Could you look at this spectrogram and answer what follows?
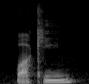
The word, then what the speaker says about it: Joaquin: How do you pronounce his name? – Joaquin. – Joaquin? Okay. I've never heard it said aloud, so...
